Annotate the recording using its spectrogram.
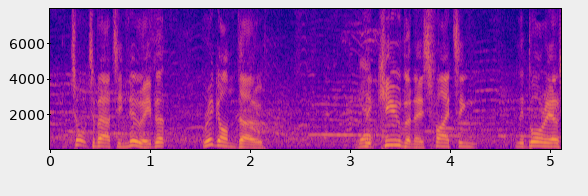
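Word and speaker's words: Rigondeaux: rig on though or as he's correctly pronounced with the uh the Spanish accent rig on down and look two absolute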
